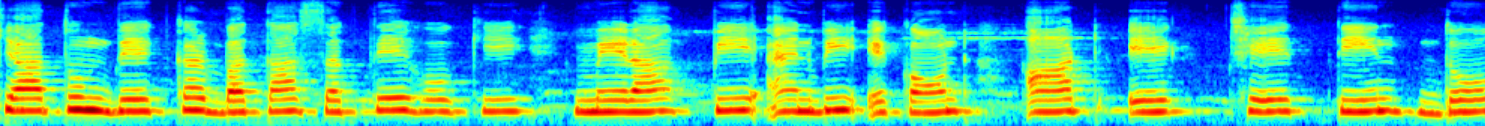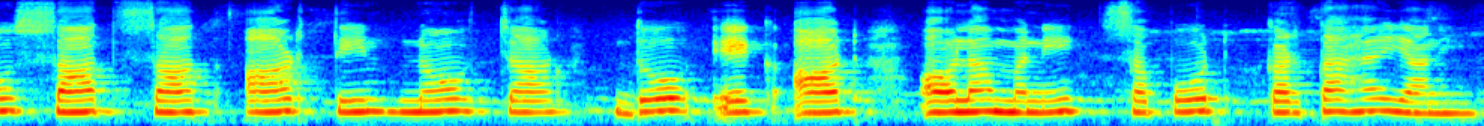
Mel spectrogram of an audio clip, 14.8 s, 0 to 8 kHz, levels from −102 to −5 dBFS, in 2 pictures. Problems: constant background noise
